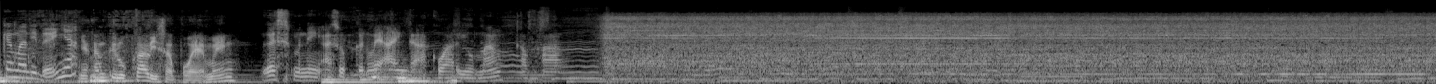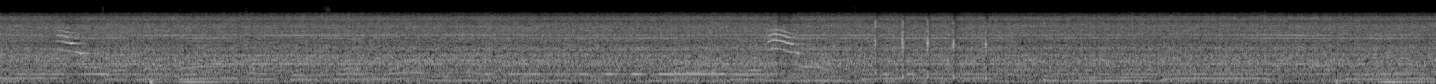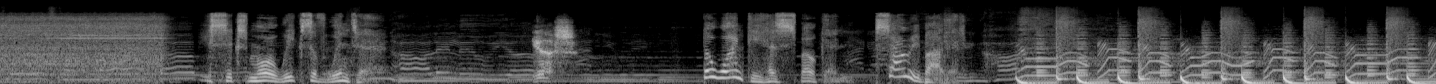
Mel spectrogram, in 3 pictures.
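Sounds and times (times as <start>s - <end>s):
soft background music: 0.0s - 39.4s
cat meowing: 14.9s - 15.4s, 22.0s - 22.7s.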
